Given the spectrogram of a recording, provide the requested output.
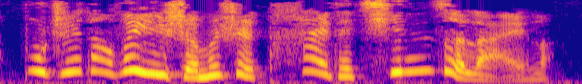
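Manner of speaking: ordinary delivery, nothing marked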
